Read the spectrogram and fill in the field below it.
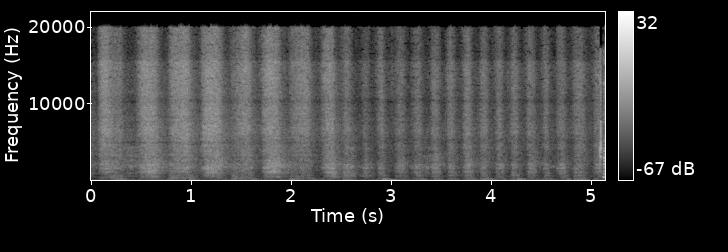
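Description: A wet cloth rubbed back and forth over wooden furniture to distress the finish, a steady run of quick rasping strokes close up with no voice over it.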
